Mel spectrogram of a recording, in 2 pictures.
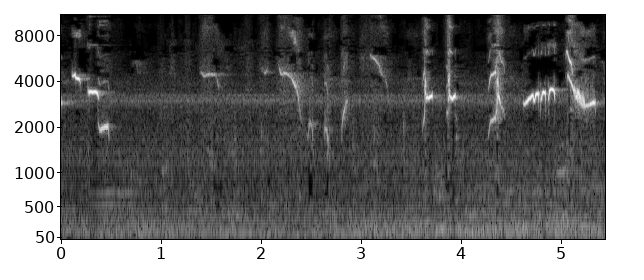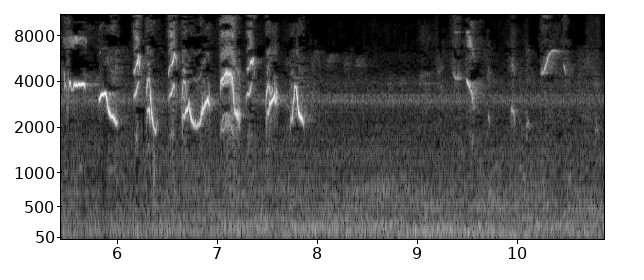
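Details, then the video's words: Kacer, or Oriental magpie-robin, in a training song for caged birds, 'tembakan rapat' style: a long, dense run of quick, varied whistles and sharp clipped notes, about two each second, tapering near the end, over a continuous high tone. "Masteran Kacer Tembakan Rapat"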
